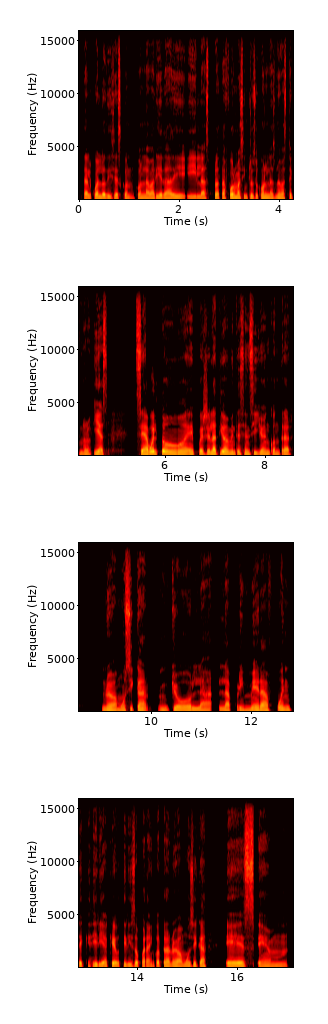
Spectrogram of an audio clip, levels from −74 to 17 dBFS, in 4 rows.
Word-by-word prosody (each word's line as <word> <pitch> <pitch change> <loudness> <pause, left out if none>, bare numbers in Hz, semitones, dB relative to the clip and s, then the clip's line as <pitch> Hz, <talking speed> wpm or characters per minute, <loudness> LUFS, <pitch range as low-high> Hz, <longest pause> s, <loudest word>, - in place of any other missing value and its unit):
tal 115 -1 -1
cual 125 -1 +1
lo 130 -1 +3
dices, 120 +1 -3
con 110 -2 -7
con 115 -1 -4
la 110 - 0
variedad 115 +1 +1
y 120 -4 -1
y 120 0 -5
las 120 +1 -2
plataformas, 125 +5 +1
incluso 125 +2 -4
con 120 -3 0
las 115 0 -3
nuevas 120 0 -1
tecnologías, 125 +3 -1 0.6
se 150 - +3
ha 150 - +7
vuelto, 200 -2 +5
eh, 145 -1 +2
pues, 150 0 -1
relativamente 195 +6 +3
sencillo 150 -3 -1
encontrar 115 -3 -2 0.4
nueva 125 +1 +2
música, 120 +6 -1 0.2
mm, 145 -3 -6
yo 130 0 +2
la 115 -4 -2
la 120 -2 -1
primera 145 +4 0
fuente 150 -1 -2
que 125 - -12
diría, 130 0 0
que 130 - +2
utilizo 120 +1 -2
para - - -3
encontrar 120 +2 0
nueva 125 -1 +2
música 150 +7 0 0.4
es, 120 +1 +3
em, 105 -4 -4
125 Hz, 150 wpm, -24 LUFS, 120-145 Hz, 0.6 s, ha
